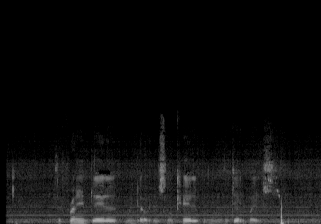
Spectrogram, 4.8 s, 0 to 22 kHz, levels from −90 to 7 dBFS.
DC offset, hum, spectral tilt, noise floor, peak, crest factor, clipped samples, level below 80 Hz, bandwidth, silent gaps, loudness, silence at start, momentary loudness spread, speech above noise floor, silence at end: under 0.1%; none; -5.5 dB/octave; -56 dBFS; -14 dBFS; 22 dB; under 0.1%; -58 dBFS; 9.2 kHz; none; -35 LUFS; 0.15 s; 21 LU; 21 dB; 0 s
